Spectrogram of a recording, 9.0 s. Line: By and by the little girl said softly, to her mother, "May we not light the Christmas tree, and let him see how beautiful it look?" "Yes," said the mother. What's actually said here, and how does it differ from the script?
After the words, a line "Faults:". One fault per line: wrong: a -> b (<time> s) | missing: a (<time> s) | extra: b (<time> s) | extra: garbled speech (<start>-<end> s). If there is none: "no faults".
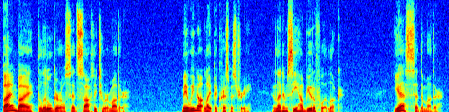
By and by the little girl said softly, to her mother, "May we not light the Christmas tree, and let him see how beautiful it look?" "Yes," said the mother.
Faults:
no faults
